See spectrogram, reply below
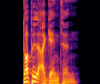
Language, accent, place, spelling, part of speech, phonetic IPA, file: German, Germany, Berlin, Doppelagentin, noun, [ˈdɔpl̩ʔaˌɡɛntɪn], De-Doppelagentin.ogg
- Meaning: female equivalent of Doppelagent (“double agent”)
